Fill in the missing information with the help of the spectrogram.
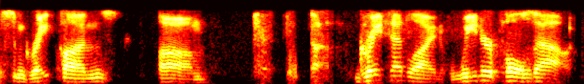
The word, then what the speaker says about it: Wiener: And they're pronounced Wiener and Weiner in German.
